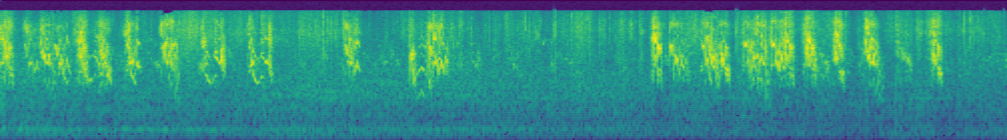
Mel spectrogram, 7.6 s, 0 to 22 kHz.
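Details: Flock of Eurasian tree sparrows arriving for food at a Tenmangu shrine, 10 February 2022: rapid runs of bright, scratchy chirps in two clusters with a short lull between them.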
